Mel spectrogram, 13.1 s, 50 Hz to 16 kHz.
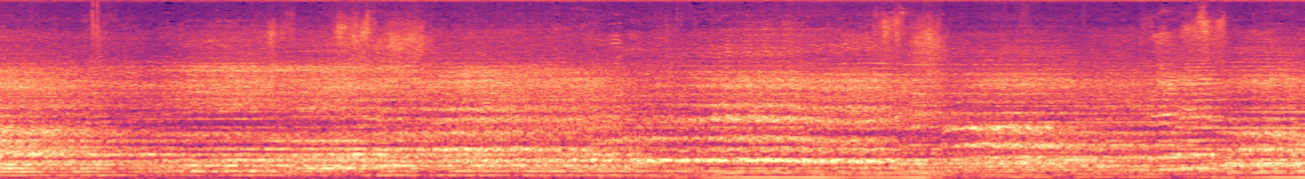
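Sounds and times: opera chorus singing: 0.0s - 13.0s.

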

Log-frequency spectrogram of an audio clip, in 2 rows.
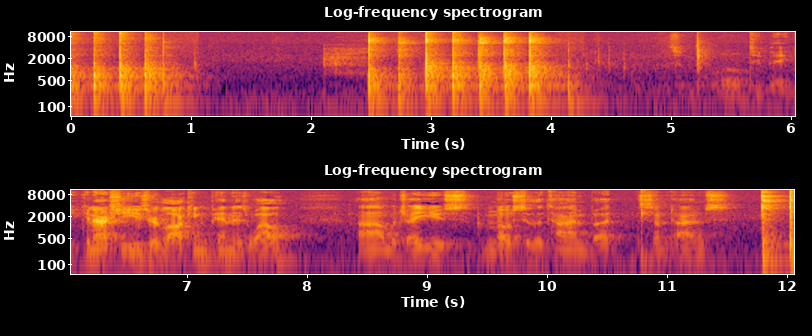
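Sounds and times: hammer tapping metal: 11.8s - 12.0s.

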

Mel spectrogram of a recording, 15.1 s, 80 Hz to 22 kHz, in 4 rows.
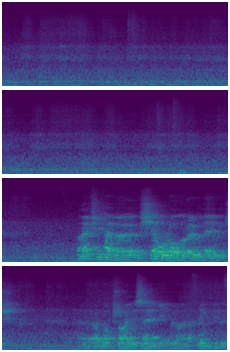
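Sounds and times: room machinery hum and hiss: 0.0s - 15.0s.

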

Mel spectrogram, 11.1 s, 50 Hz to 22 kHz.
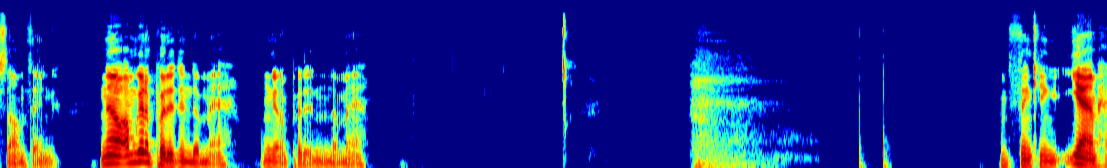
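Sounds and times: man sighing: 6.9s - 7.9s.

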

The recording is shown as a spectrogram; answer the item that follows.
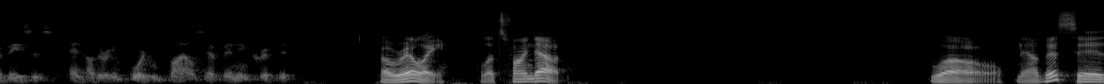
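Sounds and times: computer mouse clicks: 3.0s - 3.8s, 7.5s - 7.8s, 8.5s - 9.0s.

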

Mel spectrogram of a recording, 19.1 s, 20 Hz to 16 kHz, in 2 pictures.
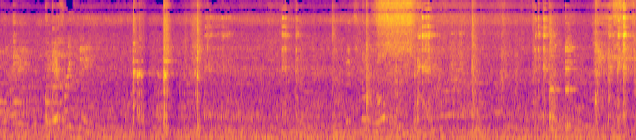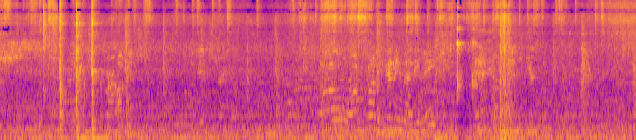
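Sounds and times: low equipment hum: 0.0s - 19.0s
cups and utensils clinking: 2.0s - 12.1s, 15.0s - 19.0s.

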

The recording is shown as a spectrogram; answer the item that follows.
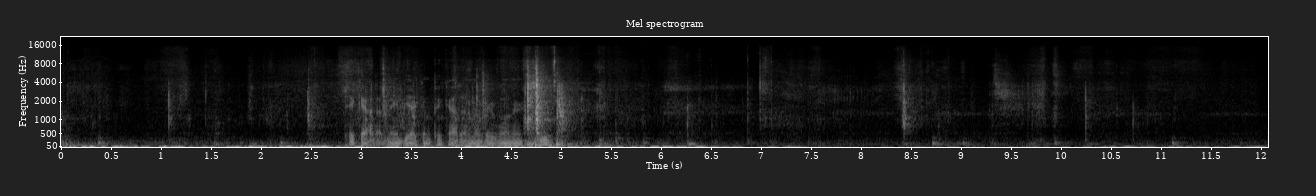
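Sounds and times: hands rubbing paper pages: 0.0s - 12.0s.

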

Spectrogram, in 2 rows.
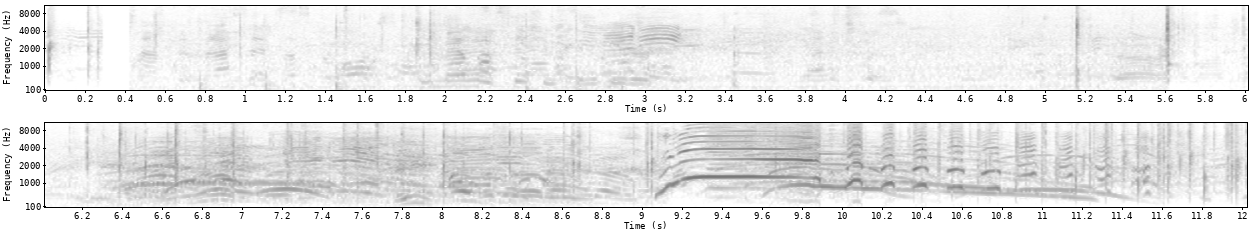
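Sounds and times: crowd cheering and screaming: 9.0s - 11.4s.

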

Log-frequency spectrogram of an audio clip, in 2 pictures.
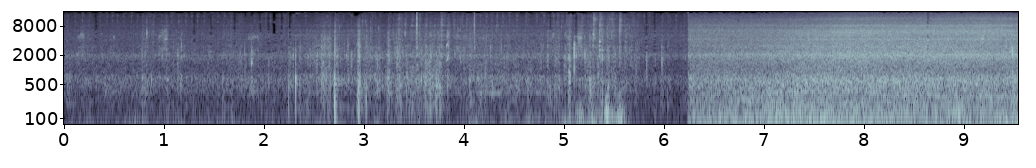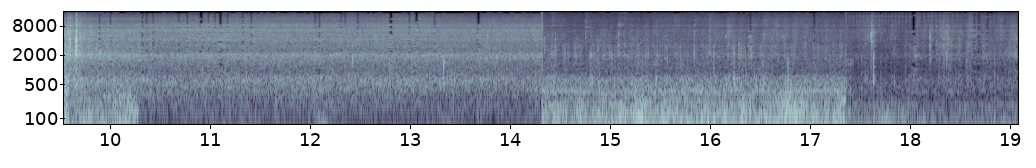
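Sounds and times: bike rumbling on rocky trail: 0.0s - 10.4s, 11.6s - 19.0s
wind buffeting microphone: 5.2s - 19.0s.

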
